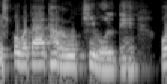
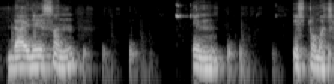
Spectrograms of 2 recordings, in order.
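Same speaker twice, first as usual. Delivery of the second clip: English heading, word by word; slow dictation; 3 semitones lower, slower than usual. Shown as a demonstration. Teacher giving pupils time to write, slow dictation. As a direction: leave a long pause after each word. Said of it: "लिख लेंगे".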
